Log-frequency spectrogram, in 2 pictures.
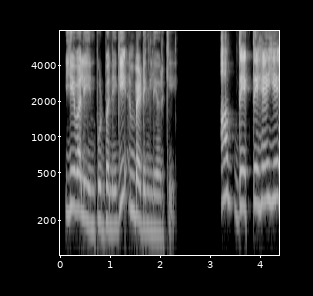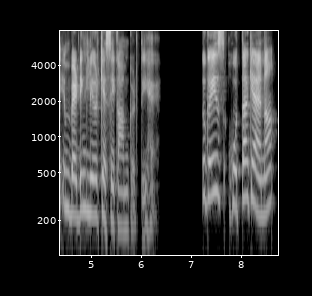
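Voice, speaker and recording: A woman's voice: on the high side, a little mellow. A woman teaching a recorded tech lecture, explaining step by step, mixing in English technical terms and often checking that listeners follow.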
